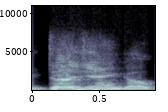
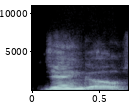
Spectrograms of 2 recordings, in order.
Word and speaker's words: Django: y'all don't understand that the d is silent so let me say dojango but it's django so um and if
